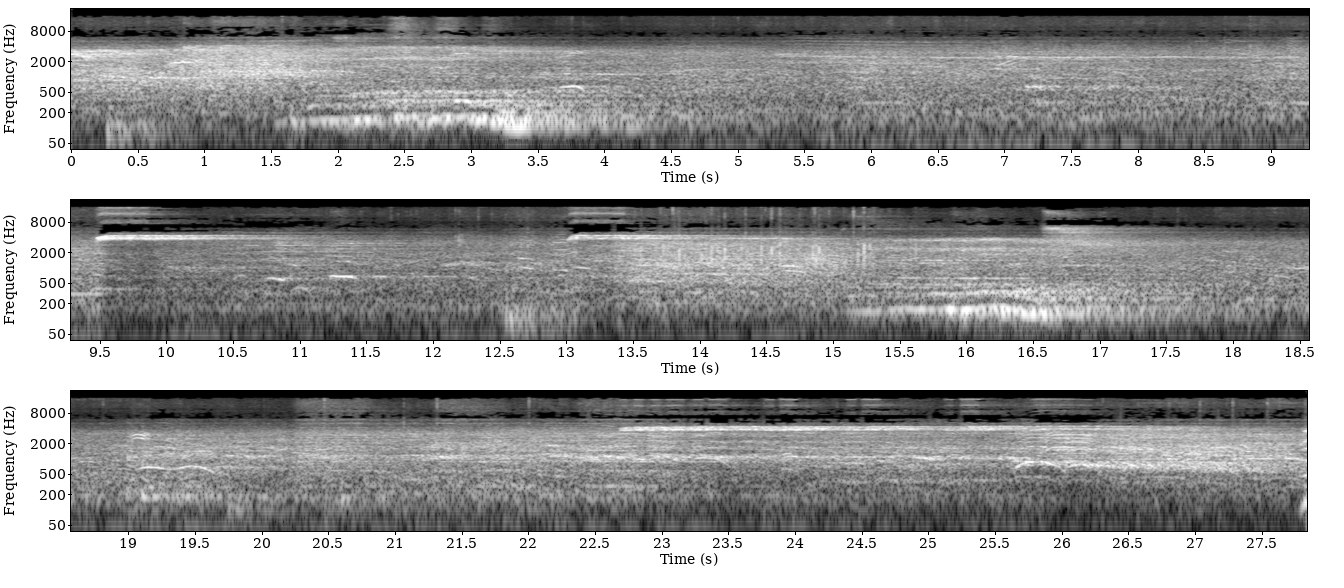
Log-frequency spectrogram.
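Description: Water splashes as swimmers thrash and throw a ball in an echoing indoor pool.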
